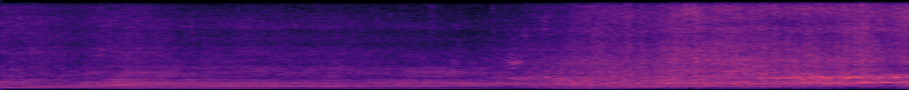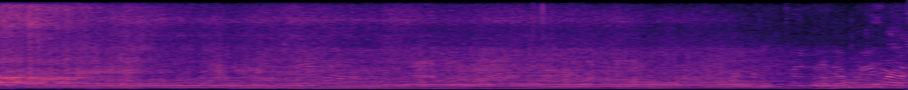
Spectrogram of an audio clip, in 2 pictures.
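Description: A rally car engine revs hard and roars past close by.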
